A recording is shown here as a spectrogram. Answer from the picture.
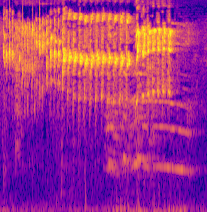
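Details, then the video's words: Pet sun conure giving a rapid harsh chattering burst, pulsed about a dozen times per second and gradually dropping in pitch, ending with a shriller rasping phrase and fading out. "Sun conure sounds / sun conure talking"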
